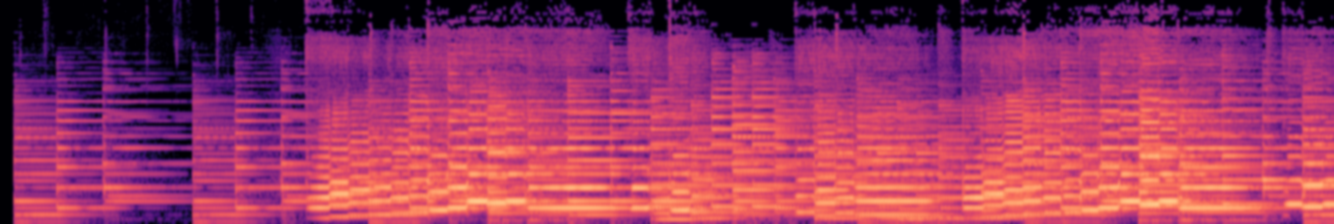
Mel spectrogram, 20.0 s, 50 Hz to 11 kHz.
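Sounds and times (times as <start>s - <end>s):
piano: 0.2s - 20.0s
tenor saxophone: 4.6s - 20.0s.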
